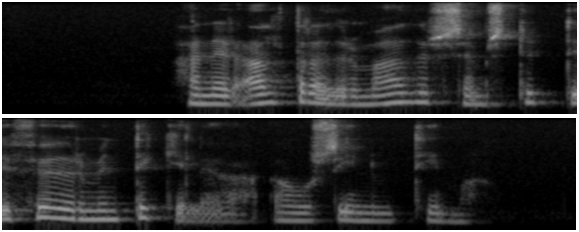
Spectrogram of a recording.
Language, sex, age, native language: Icelandic, female, 40-49, Icelandic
